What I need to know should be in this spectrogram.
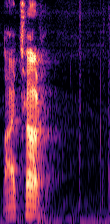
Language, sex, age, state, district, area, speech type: Gujarati, male, 45-60, Gujarat, Surat, urban, read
